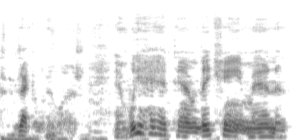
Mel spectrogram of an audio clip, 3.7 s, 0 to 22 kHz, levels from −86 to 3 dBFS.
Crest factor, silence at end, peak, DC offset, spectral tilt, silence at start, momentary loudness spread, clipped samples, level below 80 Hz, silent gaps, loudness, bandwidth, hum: 18 dB; 0.1 s; -16 dBFS; under 0.1%; -6.5 dB/octave; 0 s; 17 LU; under 0.1%; -54 dBFS; none; -33 LUFS; 14 kHz; none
